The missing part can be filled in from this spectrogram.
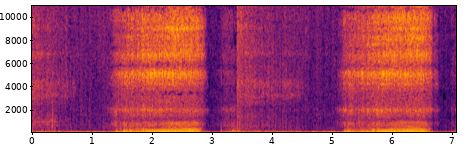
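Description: Loud low rattling snores on each in-breath, two cycles about 4 seconds apart, roughly 15 breaths a minute, with steady background hiss.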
